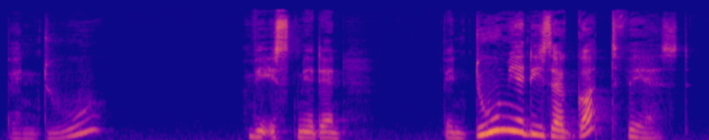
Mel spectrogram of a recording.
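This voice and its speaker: An actress playing a devout, loving and bewildered wife, speaking classical verse fervently and hesitantly in a radio drama. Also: female voice, lowish voice, huge pitch swings, slow pace, darkish tone, husky, heavily acted.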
